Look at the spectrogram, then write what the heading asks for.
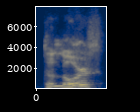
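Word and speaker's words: Huerta: to uh emphasize and put some love towards doresa um it's h u e r t AA that's how you pronounce it so dores uh worked with San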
